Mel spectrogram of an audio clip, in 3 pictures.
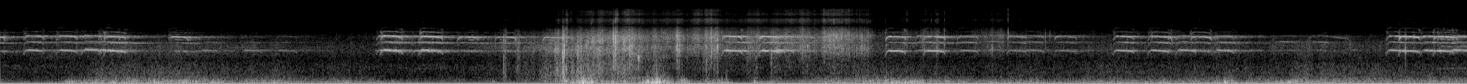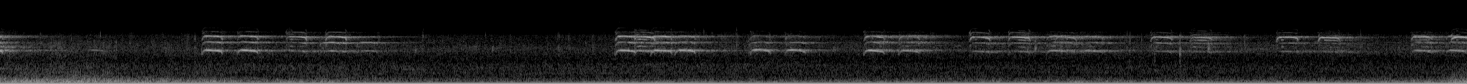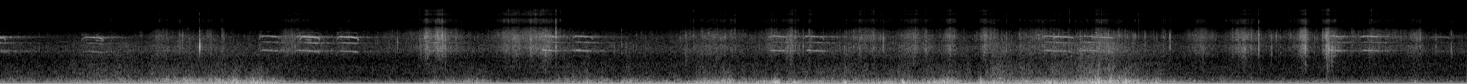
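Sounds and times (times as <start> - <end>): wind rumble on microphone: 0.0 - 44.0
small bird calls: 3.8 - 15.1, 41.6 - 44.0.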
